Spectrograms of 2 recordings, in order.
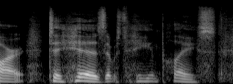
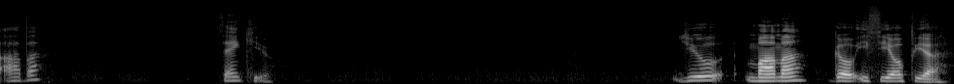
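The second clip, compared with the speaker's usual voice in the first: soft, halting imitation of a small son; tender, word by word with long pauses; child's broken English; 4 dB quieter than usual. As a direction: quietly voice a child finding the words. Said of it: "Something like that in broken English".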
